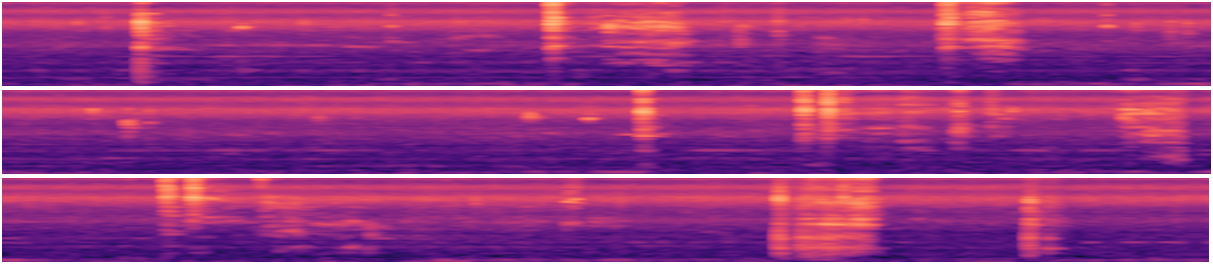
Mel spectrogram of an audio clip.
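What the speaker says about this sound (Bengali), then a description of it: "এবার আমি পকোড়াগুলো হালকা নেড়ে দেব।" Rice pakoras fry in hot oil under a soft, steady sizzle, broken by repeated scraping and clinking strokes of a utensil stirring them in the pan. The stirring comes in close, irregular bursts.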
